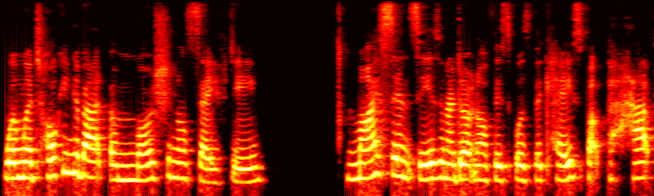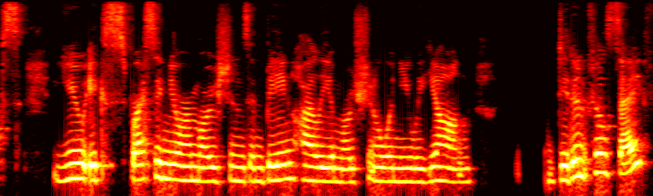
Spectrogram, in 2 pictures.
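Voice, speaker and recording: Woman, slightly nasal from a cold, coaching host, soft reassuring delivery, frequent fillers, livestream mic. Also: mid-range voice, moderate pace. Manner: warm, gently reassuring, frequent ums and restarts. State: congested from a head cold. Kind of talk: live coaching call.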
